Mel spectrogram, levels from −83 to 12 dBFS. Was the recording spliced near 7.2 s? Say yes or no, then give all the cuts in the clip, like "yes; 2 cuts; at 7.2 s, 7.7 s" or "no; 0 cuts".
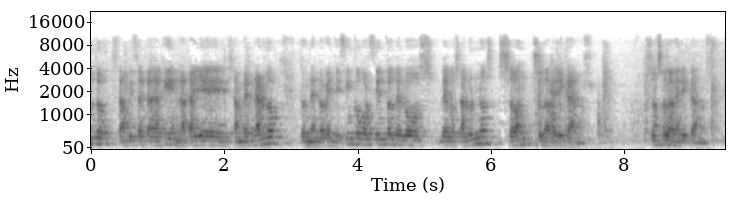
no; 1 cut; at 1.6 s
